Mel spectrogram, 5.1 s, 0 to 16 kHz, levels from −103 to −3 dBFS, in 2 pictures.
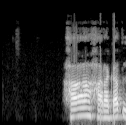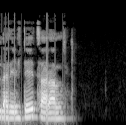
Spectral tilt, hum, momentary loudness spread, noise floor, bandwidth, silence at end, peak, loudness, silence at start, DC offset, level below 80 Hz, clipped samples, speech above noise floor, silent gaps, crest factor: -6.5 dB/octave; none; 7 LU; -84 dBFS; 11 kHz; 1.25 s; 0 dBFS; -14 LUFS; 1.25 s; under 0.1%; -52 dBFS; under 0.1%; 70 dB; none; 16 dB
